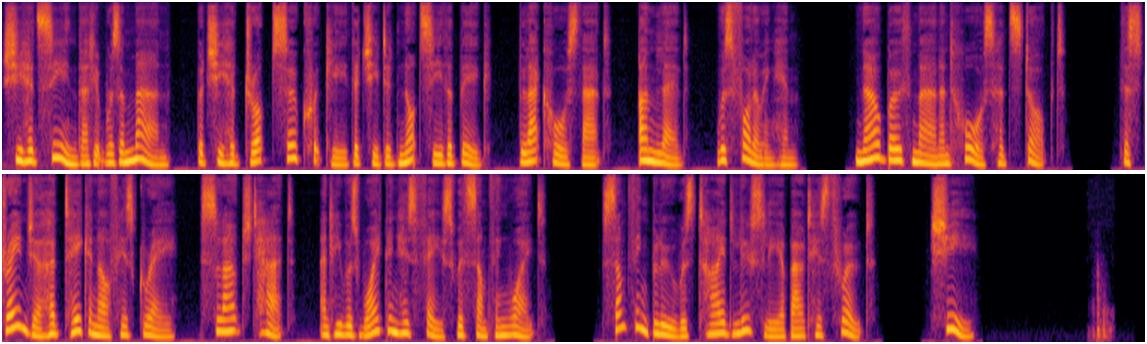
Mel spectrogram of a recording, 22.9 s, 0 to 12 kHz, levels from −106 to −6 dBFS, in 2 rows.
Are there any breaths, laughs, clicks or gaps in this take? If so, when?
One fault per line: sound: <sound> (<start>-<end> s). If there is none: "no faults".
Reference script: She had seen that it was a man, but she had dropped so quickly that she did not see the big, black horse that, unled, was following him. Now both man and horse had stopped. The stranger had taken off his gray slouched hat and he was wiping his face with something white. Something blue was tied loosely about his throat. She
sound: tap (22.3-22.6 s)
